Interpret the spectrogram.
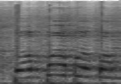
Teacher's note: ತುಟಿಗಳ ಸಹಾಯದಿಂದ ಉಚ್ಚರಿಸಲ್ಪಡುವಂತಹ ಪ ಬಂ ಅಕ್ಷರಗಳನ್ನ ನಾವು ಓಷ್ಟಾಕ್ಷರಗಳು ಅಂತ ಕರೀತೀವಿ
